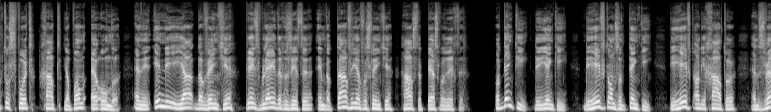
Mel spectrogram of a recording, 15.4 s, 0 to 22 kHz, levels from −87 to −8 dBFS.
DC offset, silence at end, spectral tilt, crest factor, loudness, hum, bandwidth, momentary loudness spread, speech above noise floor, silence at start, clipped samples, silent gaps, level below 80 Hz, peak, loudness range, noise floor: under 0.1%; 0 s; -5.5 dB/octave; 16 dB; -18 LUFS; none; over 20 kHz; 8 LU; 58 dB; 0 s; under 0.1%; none; -58 dBFS; -2 dBFS; 3 LU; -75 dBFS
